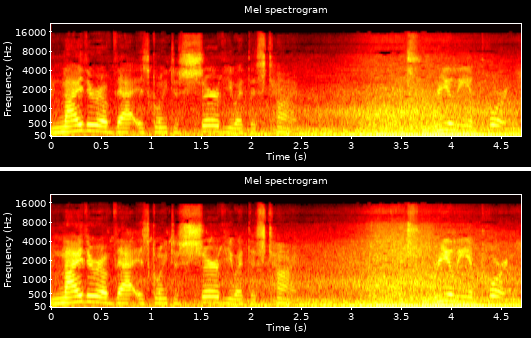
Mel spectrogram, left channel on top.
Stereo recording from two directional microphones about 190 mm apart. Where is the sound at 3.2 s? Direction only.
25° left (ahead or behind).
